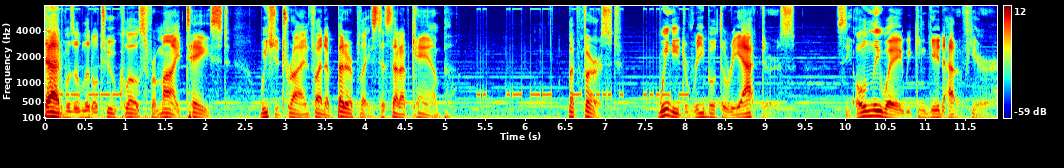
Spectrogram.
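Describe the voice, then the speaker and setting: A man uses a put-on character voice, fairly low in pitch with ordinary pitch variation, moving at a moderate pace with long, frequent pauses while clear music plays in the background. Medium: game stream. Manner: calm, practical.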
